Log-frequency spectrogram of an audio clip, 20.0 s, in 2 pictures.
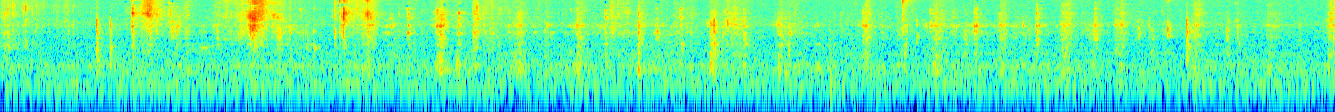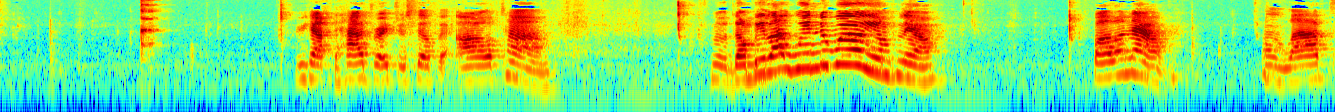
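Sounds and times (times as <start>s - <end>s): chewing crunchy salad: 0.0s - 12.2s, 17.2s - 18.2s.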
